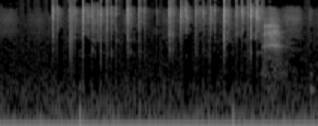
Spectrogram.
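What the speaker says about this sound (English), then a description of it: "I'm just typing in a sentence" Typing a sentence on a computer keyboard, a steady run of light, quick key clicks at close range over low room hiss, with no one talking.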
